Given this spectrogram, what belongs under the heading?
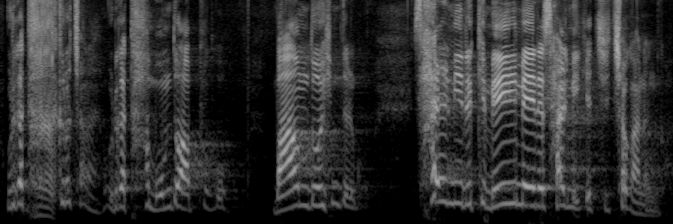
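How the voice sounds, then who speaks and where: A man preaching a sermon as a pastor, telling stories earnestly, sometimes exclaiming loudly and sometimes quietly confessing. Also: very high voice, animated, fairly quick, creaky. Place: church sanctuary. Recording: long reverb of a church hall.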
